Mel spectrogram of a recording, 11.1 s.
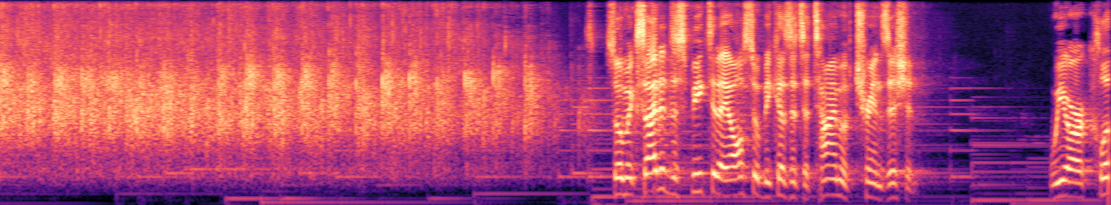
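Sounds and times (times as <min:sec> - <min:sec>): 
audience applause: 0:00.0 - 0:06.0
speech: 0:06.1 - 0:09.4, 0:10.6 - 0:11.1.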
